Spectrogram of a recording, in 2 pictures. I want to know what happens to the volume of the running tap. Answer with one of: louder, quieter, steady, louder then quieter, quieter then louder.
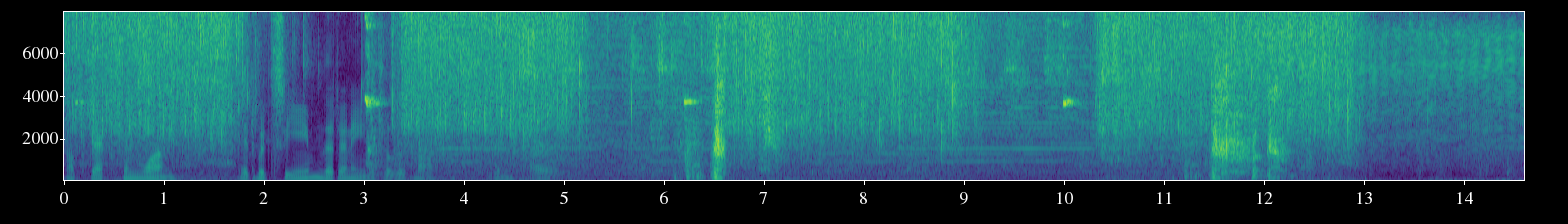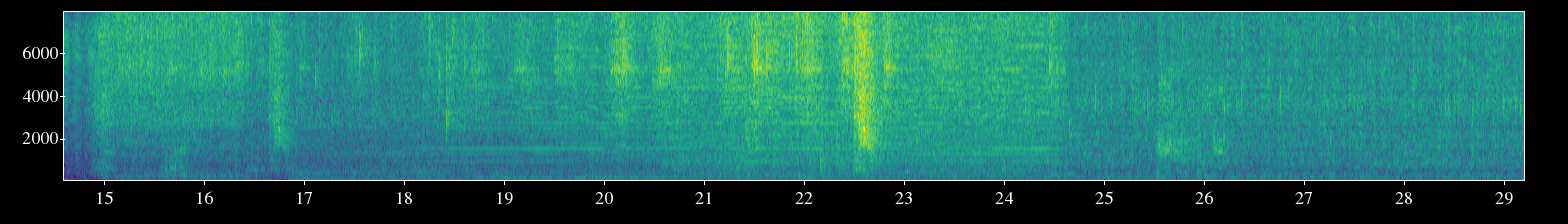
steady.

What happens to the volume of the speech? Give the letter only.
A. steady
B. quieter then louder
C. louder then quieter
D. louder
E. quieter
E.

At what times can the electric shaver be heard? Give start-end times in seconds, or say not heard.
3.6-24.6.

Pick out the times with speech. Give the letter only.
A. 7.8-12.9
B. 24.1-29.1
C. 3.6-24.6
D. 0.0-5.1
D.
